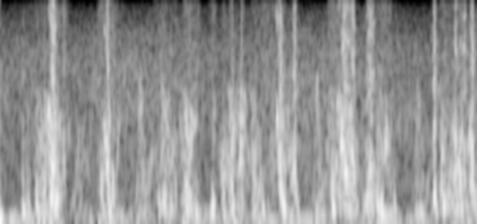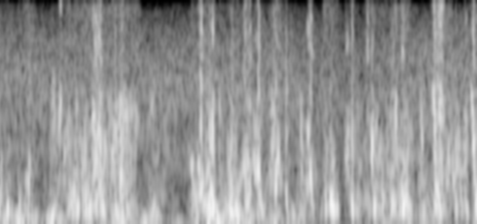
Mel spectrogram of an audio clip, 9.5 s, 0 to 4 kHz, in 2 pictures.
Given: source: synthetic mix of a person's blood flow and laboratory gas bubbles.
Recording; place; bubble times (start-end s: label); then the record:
Doppler ultrasound of blood flow; precordium
0.18-0.71 s: bubbles
0.96-1.23 s: bubbles
1.53-2.00 s: bubbles
2.07-3.01 s: bubbles
3.27-3.98 s: bubbles
4.29-5.12 s: bubbles
5.33-6.17 s: bubbles
6.63-7.68 s: bubbles
7.82-7.93 s: bubbles
7.98-8.92 s: bubbles
9.06-9.55 s: bubbles
From the record:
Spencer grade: 4 (maximum detectable bubble signal sounding continuously throughout systole and diastole of every cardiac period, and overriding the amplitude of the normal cardiac signals); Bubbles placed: only in the low amplitude regions of the cardiac cycle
